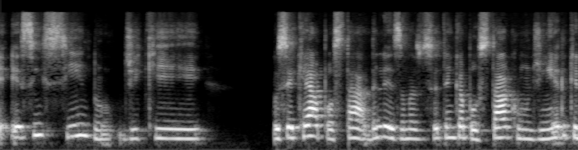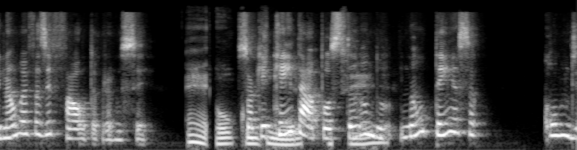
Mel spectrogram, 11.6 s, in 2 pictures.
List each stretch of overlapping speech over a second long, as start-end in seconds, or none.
8.2-9.7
